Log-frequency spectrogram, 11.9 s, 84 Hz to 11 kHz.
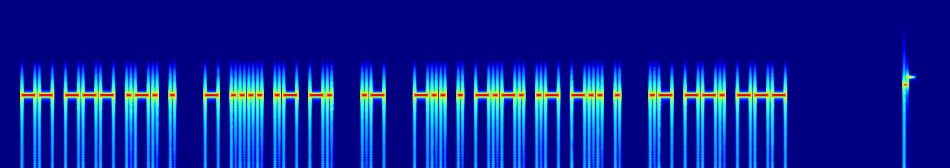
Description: Morse code, heard as a keyed tone, about 22 wpm, 700 Hz. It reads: MORE THAN A DECADE AGO
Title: Sets of 5 Words Encore2 22wpm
